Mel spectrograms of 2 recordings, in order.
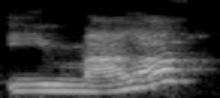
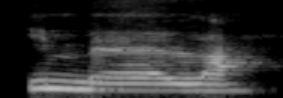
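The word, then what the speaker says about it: Ịmela: Okay, I probably should have just said one O. I don't know how I made it double. Oh, okay. So, did I pronounce the last bit right though? Try again. Imela. Imela. Oh yeah.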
